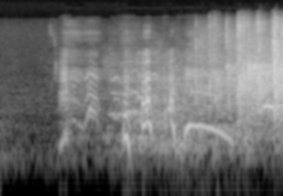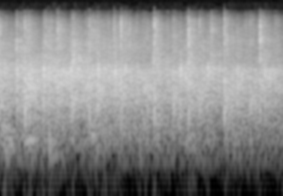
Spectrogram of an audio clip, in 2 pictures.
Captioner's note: everyone laughs and claps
